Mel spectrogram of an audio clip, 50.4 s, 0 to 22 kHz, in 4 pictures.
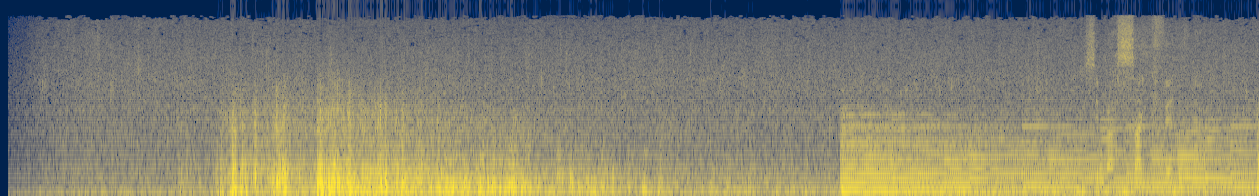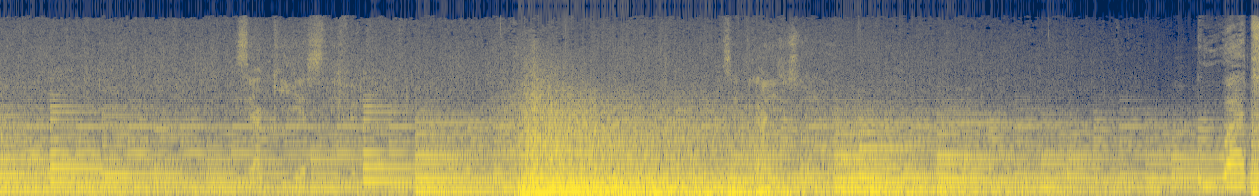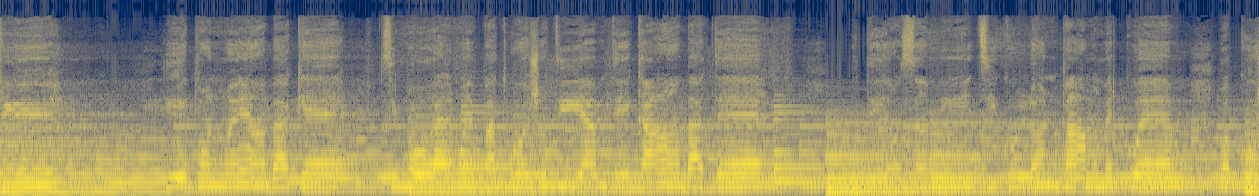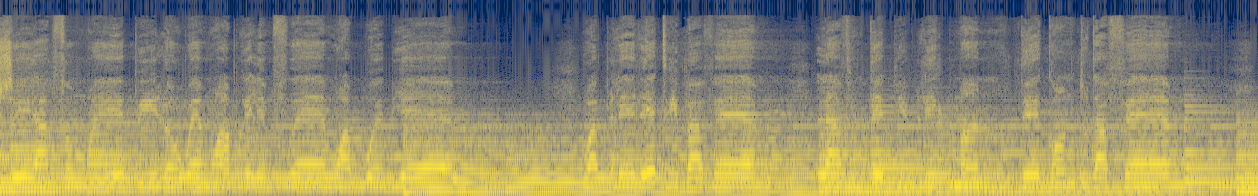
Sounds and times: Rain on surface: 0.1s - 41.8s, 43.3s - 49.4s
Thunder: 2.2s - 8.2s, 17.5s - 24.2s.

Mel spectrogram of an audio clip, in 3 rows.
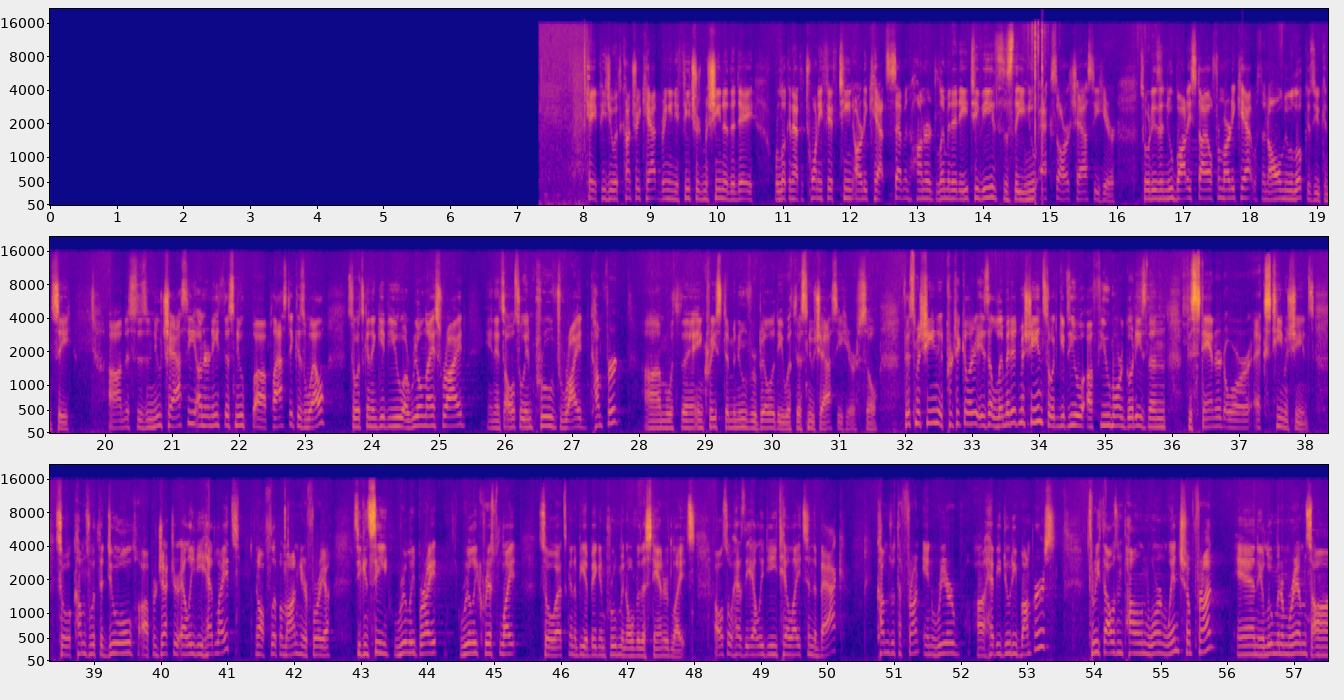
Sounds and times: Speech: 8.0s - 57.5s.

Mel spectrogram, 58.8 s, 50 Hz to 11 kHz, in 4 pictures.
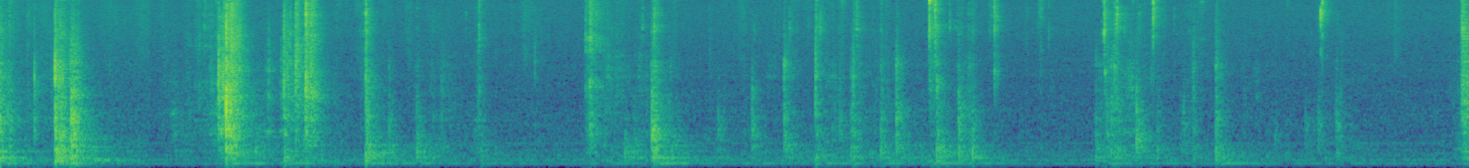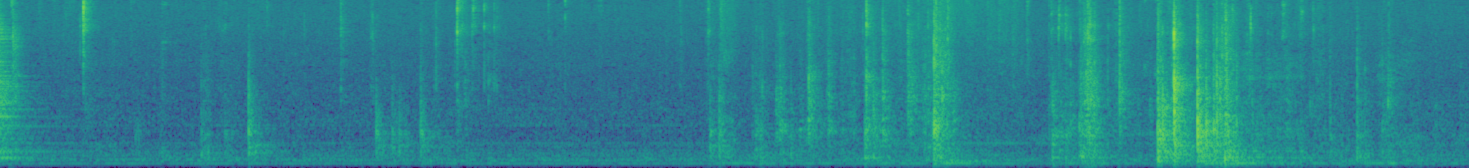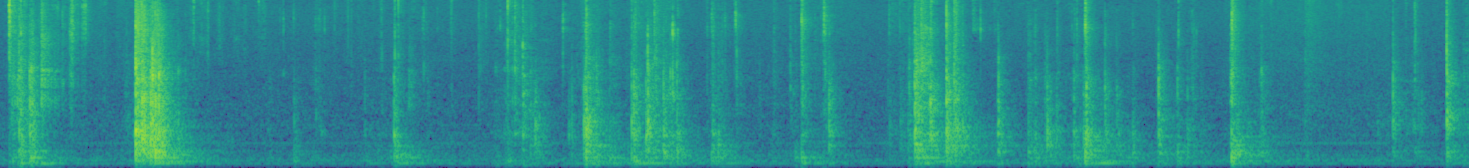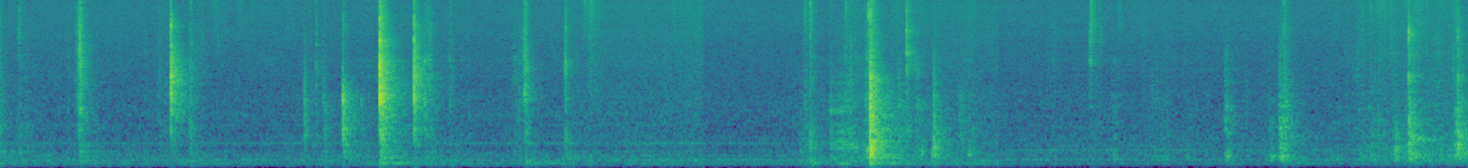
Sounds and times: Inside, small room: 0.0s - 58.7s.

